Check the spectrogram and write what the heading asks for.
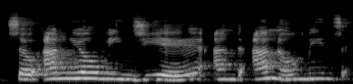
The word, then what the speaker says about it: año: don't pronounce the near remember that n without the tilde is n and with the tilde is enye and so these words we have annul so it sounds like it's a-n-y-o not anno which means something completely different so annyo means year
